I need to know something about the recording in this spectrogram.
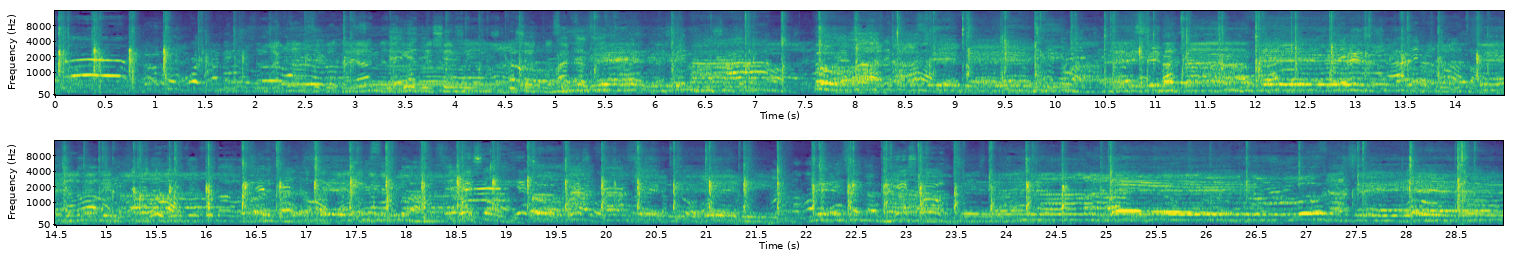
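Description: A group of men sing together close by.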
